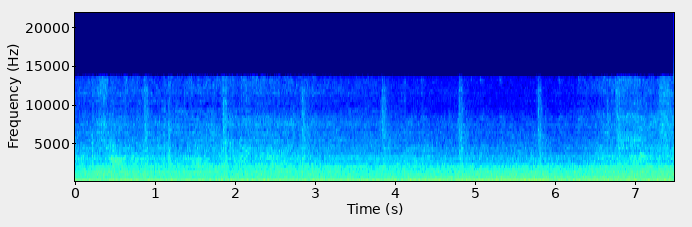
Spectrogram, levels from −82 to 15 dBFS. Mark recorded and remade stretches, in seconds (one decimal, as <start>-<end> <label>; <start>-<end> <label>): 0.0-3.3 recorded; 3.3-4.3 remade; 4.3-7.5 recorded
